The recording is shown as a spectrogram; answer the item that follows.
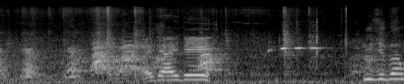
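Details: Eight-week-old female puppies Uma, Uganda and Urnebes of the DarkFall U litter in a training tunnel with sounds: high, tonal whines and yips rise and bend, with short pauses between them and faint voices in the background.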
